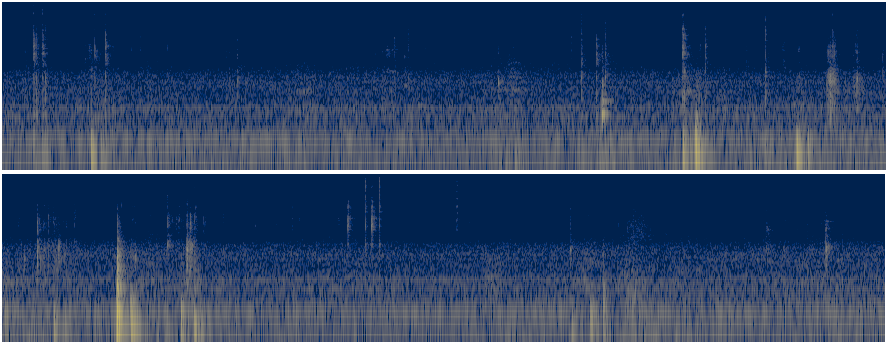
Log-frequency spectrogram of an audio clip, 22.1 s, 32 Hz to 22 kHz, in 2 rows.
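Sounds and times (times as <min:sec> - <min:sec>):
computer hardware clicks and taps: 0:00.3 - 0:03.0, 0:11.4 - 0:15.9.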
